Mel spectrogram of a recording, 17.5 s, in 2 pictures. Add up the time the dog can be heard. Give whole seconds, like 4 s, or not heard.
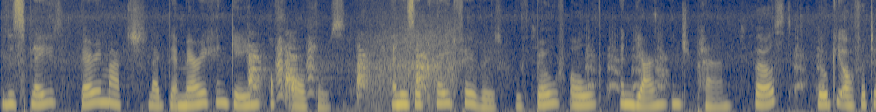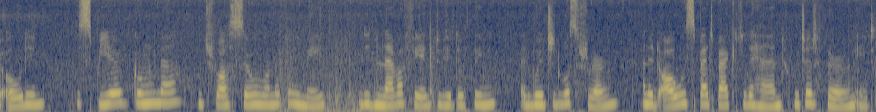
5 s.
